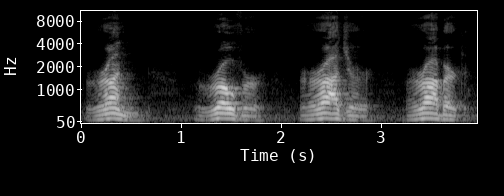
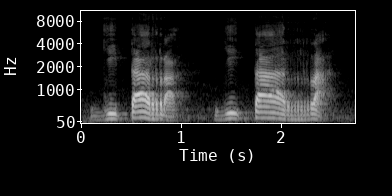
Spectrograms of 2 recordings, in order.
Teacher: And then the harder I do it, the more the r sound comes out. So I'm not really making r back here like in English.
